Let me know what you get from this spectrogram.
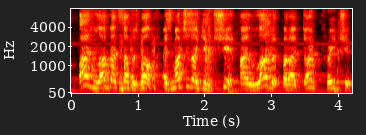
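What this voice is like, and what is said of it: Australian accent. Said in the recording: “the word pussy in an Australian accent, just, it takes the edge off ... when you say it”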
